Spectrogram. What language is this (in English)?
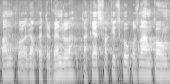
Czech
